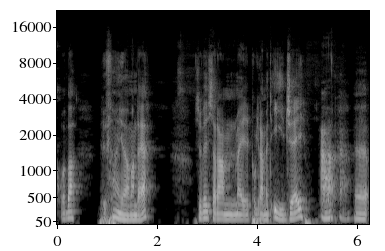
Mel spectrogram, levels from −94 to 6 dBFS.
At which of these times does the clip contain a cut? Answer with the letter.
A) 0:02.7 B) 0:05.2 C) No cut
C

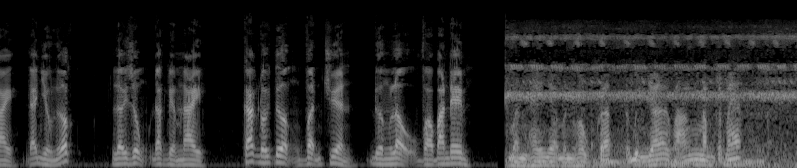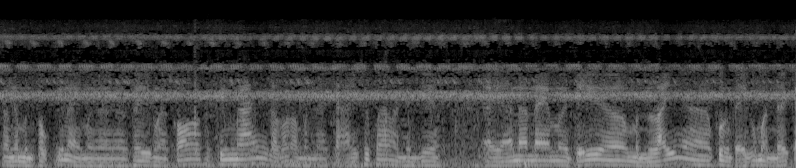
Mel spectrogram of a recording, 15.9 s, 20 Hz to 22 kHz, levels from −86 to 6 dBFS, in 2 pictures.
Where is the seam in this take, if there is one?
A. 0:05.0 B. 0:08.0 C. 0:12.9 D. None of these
A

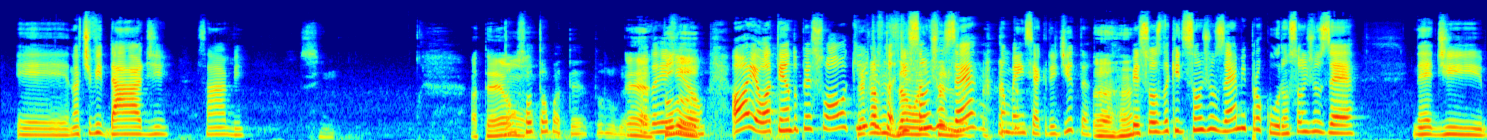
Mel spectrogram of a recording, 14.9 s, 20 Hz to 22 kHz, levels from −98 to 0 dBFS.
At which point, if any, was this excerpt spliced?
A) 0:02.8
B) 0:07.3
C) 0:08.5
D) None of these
A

